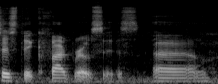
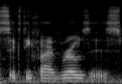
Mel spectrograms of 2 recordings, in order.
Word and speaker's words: cystic fibrosis: about how it's pronounced all the time there's pronounced cystic fibrosis and you know there's a foundation actually called 65 roses because that's a lot of people I guess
